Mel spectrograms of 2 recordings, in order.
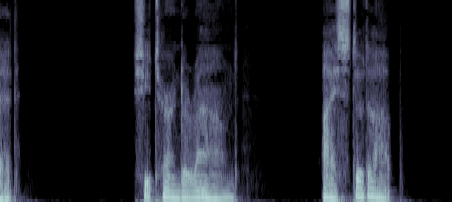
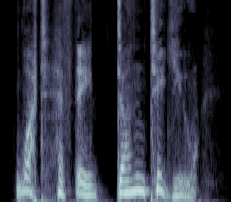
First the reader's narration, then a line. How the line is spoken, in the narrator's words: asked angrily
